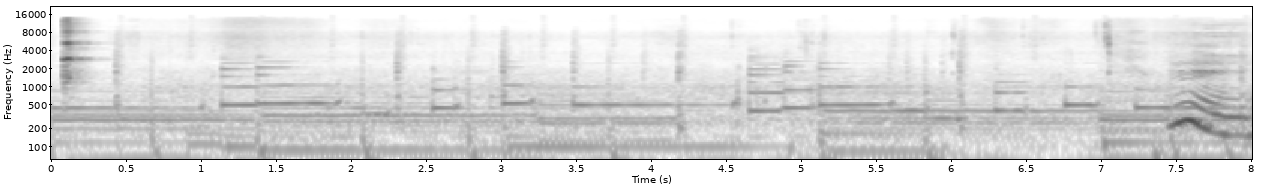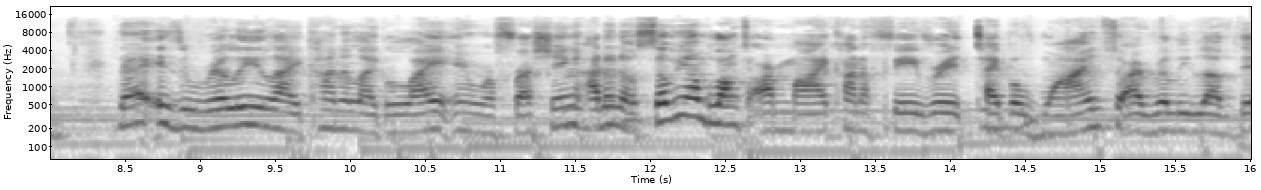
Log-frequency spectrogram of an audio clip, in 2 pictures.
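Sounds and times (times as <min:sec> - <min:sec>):
wine glasses clinking in a toast: 0:00.0 - 0:00.4
steady tonal hum: 0:00.0 - 0:15.9
speech: 0:07.5 - 0:15.9.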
